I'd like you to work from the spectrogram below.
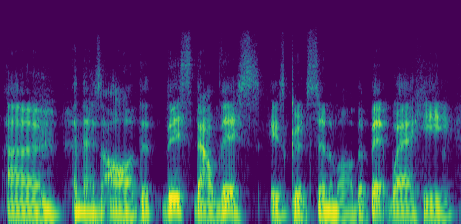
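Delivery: normal talking voice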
